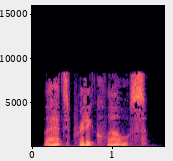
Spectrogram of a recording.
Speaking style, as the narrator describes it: I whisper

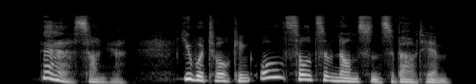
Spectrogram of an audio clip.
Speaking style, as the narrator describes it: began in a mild voice, such as children use when they wish to be praised

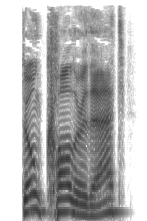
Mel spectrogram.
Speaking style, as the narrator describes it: snapped a teenage boy

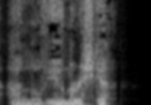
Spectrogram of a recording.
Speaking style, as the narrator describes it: he said softly

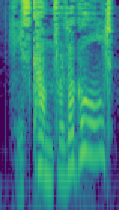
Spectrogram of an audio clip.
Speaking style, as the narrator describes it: she said, lowering her voice

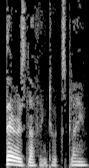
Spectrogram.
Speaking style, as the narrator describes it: the other woman said flatly

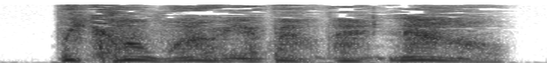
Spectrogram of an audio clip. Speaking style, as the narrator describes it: whispered Hermione

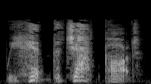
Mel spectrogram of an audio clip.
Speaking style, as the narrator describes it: Klaus whispered

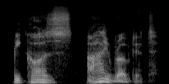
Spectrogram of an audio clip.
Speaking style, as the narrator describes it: Thad muttered

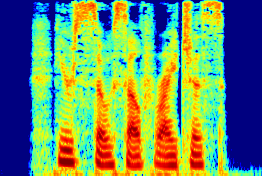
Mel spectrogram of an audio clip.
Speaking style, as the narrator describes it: I snarled

